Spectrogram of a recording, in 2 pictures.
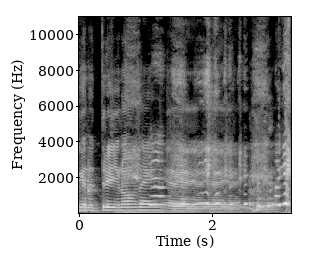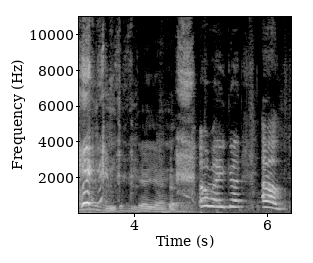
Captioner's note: uncontrollable laughing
